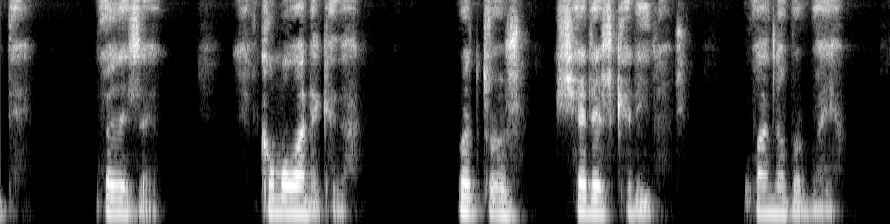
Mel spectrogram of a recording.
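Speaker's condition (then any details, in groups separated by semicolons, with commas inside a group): Amyotrophic lateral sclerosis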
